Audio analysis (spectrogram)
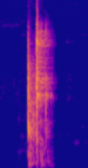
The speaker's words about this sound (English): That was a very clattery noise. I just rolled evil on my alignment dice.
